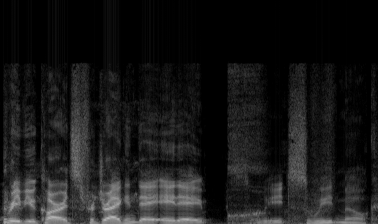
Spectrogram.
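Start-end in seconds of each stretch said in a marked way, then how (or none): 2.6-3.8 slow soft relief; relieved. Real, not acted. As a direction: savor the relief slowly. Relief drinking milk.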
